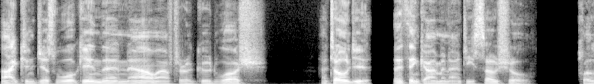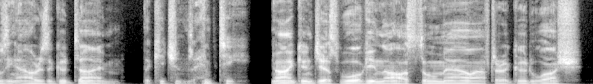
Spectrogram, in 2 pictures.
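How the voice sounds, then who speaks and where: An actor playing a bitter, paranoid old communist deserter in a video game, with a weary, gravelly voice and a halting, brooding, contemptuous mutter. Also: male voice, extremely low pitch, no echo, studio quality. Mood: brooding, furtive. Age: older. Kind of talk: video game character voice acting.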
